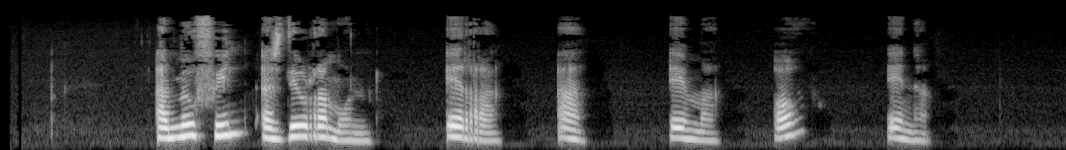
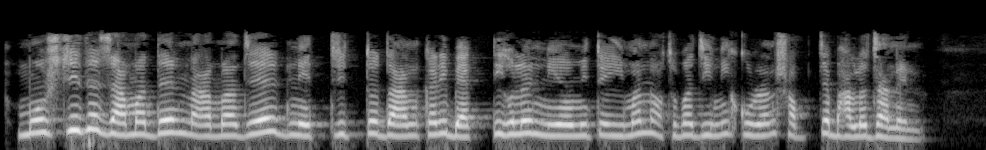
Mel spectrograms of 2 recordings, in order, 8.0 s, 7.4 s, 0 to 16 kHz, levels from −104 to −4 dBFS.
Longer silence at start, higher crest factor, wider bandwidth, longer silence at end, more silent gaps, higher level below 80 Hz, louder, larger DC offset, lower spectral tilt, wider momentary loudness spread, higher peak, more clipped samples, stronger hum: first, 1.15 s vs 0.15 s; first, 22 dB vs 16 dB; first, 11.5 kHz vs 8 kHz; first, 1.05 s vs 0.5 s; neither; second, -74 dBFS vs -66 dBFS; first, -21 LUFS vs -24 LUFS; neither; first, -5.5 dB/octave vs -3 dB/octave; first, 17 LU vs 9 LU; first, -2 dBFS vs -8 dBFS; neither; neither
